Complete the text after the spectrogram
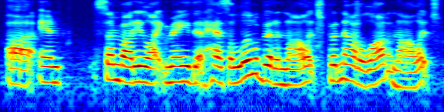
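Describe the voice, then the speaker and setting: An older woman hosting a casual livestream, slightly hoarse and chatty, talking to her viewers as y'all. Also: mid-range voice, fairly even intonation, a little fast, darkish tone. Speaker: livestream host. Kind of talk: casual livestream show-and-tell.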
